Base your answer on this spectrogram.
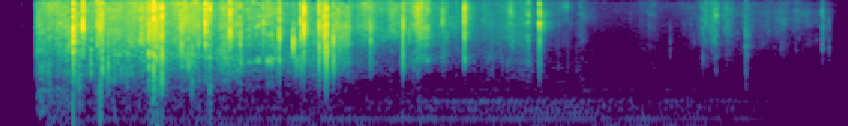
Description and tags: Planta, ramas, morder
Planta, morder, ramas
